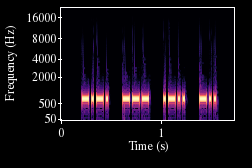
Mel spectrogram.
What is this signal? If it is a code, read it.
Morse code, heard as a keyed tone, about 53 wpm, spaced as for 37 wpm, 700 Hz. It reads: COLD
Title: 2x Character Spacing - Top 500 Words - 50wpm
